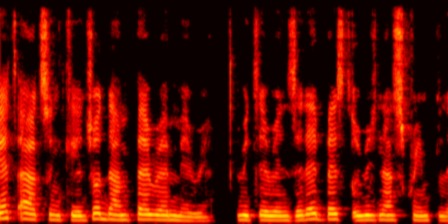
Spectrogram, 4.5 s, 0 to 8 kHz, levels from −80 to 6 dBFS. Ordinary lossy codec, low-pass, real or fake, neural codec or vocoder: none; none; real; none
